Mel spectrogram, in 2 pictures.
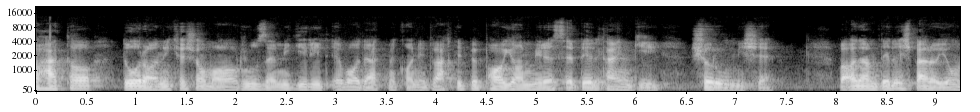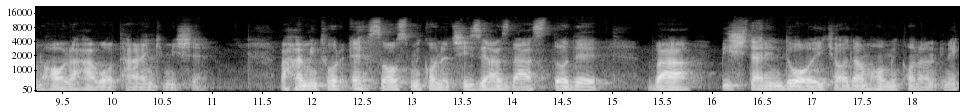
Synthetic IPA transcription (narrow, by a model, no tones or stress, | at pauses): ɦæt̪ʰːɒːd̪̥oːɾɒːniːcʰe̞ʃo̞mɒːɾuːze̞miːɟiːɾiːd̪e̞bɒːd̪æt̪ʰmiːkʰo̞niːd̪væχt̪ʰiːbe̞pʰɒːjɒːnmiːɾese̞d̪e̞lt̪ʰæŋɟiː | ʃoɾuːmiːʃe̞ | væɒːd̪æmd̪e̞le̞ʃbæɾɒːje̞unɦɒːloɦævɒːt̪ʰæŋɟmiːʃe | væhæmint̪ʰoːɾe̞hsɒːsmiːkʰo̞ne̞t͡ʃʰiːziːæzd̪æst̪̚d̪ɒːd̪e̞ | væb̥iːʃt̪æɾiːnd̪oɒːiːcʰeɒ̰ːd̪æmɦɒːmiːkʰo̞nænḭːne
